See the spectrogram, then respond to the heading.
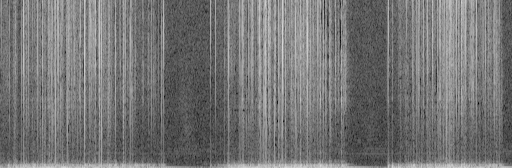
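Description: Long pink nails scratch and tap the hollow metal mesh grille of a silver Blue Yeti microphone, producing dense bursts of rapid, irregular scraping and clicking. The sound has a heavy low rumble beneath bright, crackly taps. It comes in three stretches separated by two brief near-silent pauses.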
